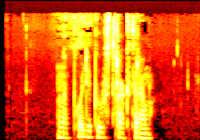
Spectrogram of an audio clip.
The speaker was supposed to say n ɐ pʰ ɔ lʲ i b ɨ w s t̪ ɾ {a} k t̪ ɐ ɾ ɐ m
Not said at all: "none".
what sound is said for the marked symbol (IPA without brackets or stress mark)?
a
